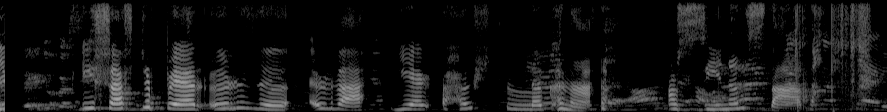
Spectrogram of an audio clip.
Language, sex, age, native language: Icelandic, male, 11, Icelandic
